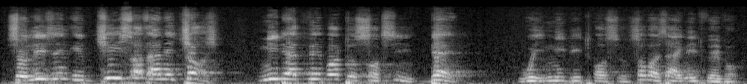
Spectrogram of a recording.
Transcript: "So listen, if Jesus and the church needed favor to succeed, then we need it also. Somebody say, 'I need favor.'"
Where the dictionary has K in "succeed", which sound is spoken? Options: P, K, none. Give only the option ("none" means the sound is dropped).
K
